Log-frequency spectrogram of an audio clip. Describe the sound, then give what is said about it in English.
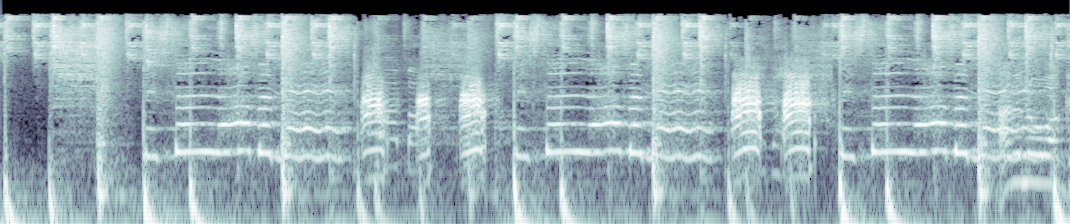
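Duck quacking over and over: many loud, nasal quacks in irregular bursts, some short and clipped, others stretched and wavering, with brief gaps between them. “we will be telling you the true story of a duck from Rotterdam”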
